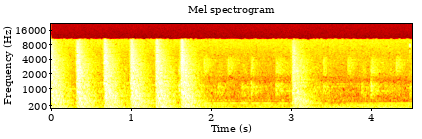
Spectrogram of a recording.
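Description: A hand slams against a wall in a quick, even burst of about six hard thuds, then one more heavy slap after a short pause, with a low hum underneath.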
